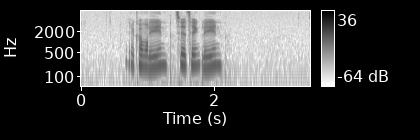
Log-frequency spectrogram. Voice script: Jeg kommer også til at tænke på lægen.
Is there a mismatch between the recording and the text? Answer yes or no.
yes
